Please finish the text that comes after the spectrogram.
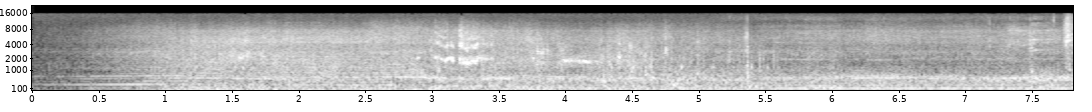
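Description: Several racing karts scream past with engines droning loudly, tyres skidding and scrubbing as they slow sharply during an accident on track, a continuous close roar with a lower engine note settling in near the end.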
